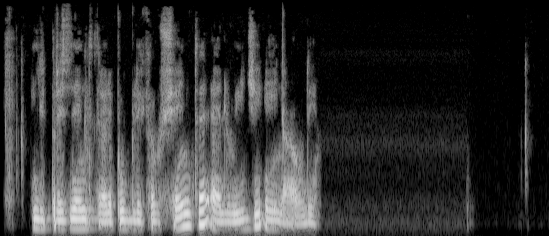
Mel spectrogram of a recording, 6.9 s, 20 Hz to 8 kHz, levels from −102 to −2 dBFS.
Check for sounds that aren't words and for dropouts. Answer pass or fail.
pass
